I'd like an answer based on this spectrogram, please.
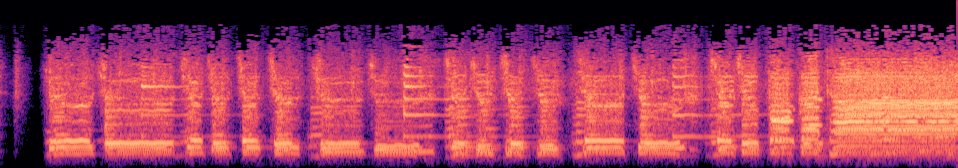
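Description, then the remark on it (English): A loud locomotive steam whistle sounds in a rapid run of short, uneven toots, then gives way to a steady, rushing hiss of steam being released at the end. “Till the engineer blew his whistle. Then he let off steam.”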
